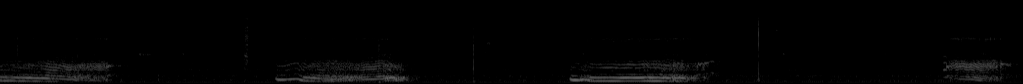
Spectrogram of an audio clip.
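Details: Cléo, a Chartreux cat, snores very loudly; drawn-out rasping breaths with wavering harmonic bands, each about one to one and a half seconds long, separated by quiet gaps of two to three seconds, with a steady low hum behind.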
